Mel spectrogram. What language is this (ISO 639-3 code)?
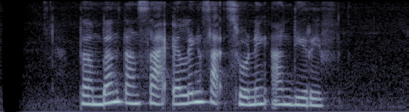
jav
